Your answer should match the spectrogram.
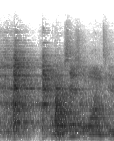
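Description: Galvanized steel pipe and a steel barbell knocking and clinking together as they are handled, with a few sharp metallic clanks.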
